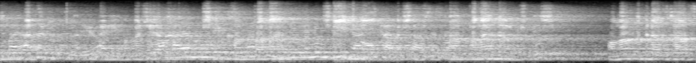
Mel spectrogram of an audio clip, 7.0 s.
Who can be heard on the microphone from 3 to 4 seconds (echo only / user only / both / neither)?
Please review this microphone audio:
echo only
